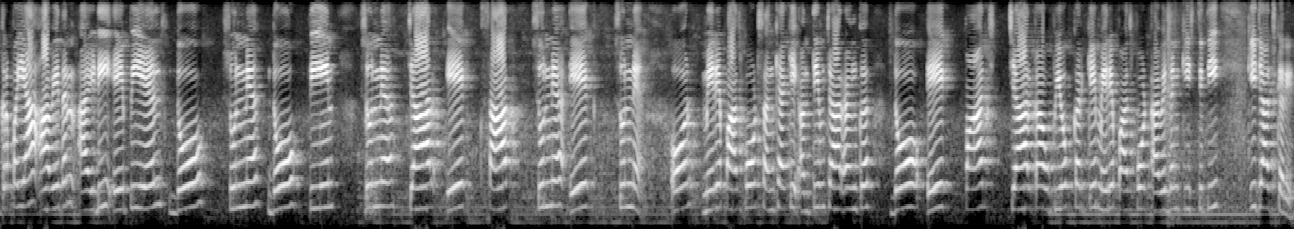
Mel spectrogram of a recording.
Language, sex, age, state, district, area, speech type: Hindi, female, 60+, Madhya Pradesh, Harda, urban, read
